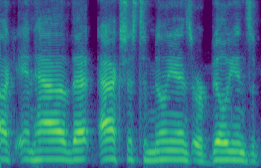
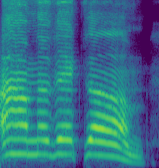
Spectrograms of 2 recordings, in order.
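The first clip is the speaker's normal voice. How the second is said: mock top-of-the-lungs, high-pitched outraged scream; 7 semitones higher, 3 dB louder than usual. Describing a woman who went on TikTok, the speaker acts her out: mock screaming at top of lungs. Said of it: "started screaming at the top of her lungs".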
